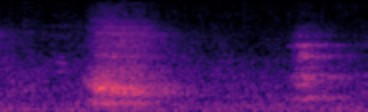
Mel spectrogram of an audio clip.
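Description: A person's forceful breath out about half a second in, with a shorter one near the end: breathing hard with the effort of a bungee-strap exercise.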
